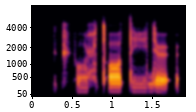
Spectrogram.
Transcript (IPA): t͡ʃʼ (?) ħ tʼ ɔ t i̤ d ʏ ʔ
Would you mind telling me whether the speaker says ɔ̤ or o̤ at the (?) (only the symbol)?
o̤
